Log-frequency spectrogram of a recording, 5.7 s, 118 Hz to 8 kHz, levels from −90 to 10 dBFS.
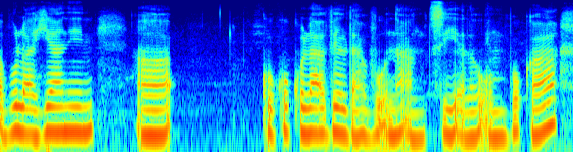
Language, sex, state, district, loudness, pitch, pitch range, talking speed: Mizo, female, Mizoram, Aizawl, -15 LUFS, 195 Hz, 185-210 Hz, 155 wpm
